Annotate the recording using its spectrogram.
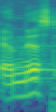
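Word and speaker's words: MNIST: actually come from a data set called eminent I call it amnesty MN ist I think that's pronounced correctly usually the way on this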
